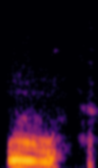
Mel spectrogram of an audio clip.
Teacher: So the ooh would be nasalized, ooh, like kind of like you often nasalize your vowels in French, for example.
